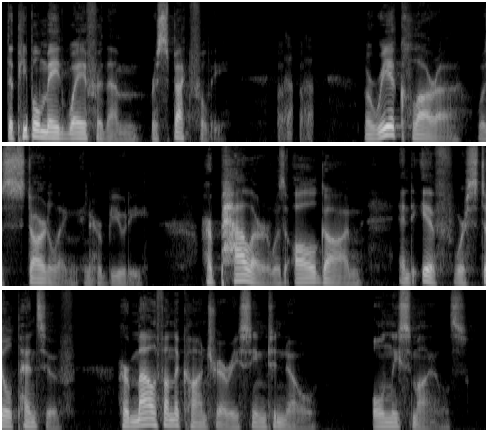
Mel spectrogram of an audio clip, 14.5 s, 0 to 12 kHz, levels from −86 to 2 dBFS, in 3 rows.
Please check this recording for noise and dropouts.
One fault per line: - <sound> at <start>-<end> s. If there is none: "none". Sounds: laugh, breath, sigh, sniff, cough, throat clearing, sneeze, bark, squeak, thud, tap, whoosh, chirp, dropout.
- laugh at 2.8-3.1 s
